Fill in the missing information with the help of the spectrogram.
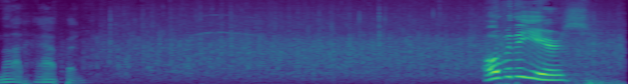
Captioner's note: applause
